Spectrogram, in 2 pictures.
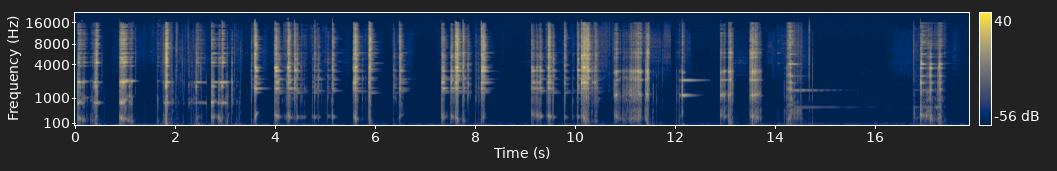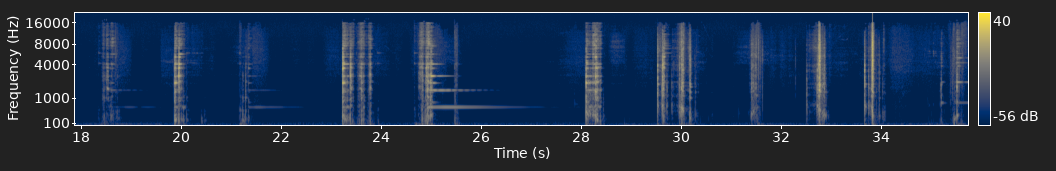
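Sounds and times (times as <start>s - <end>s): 
ceramic pot lids on and off various jars and containers: 0.0s - 6.7s, 7.3s - 8.3s, 9.1s - 15.2s, 16.8s - 17.4s, 23.2s - 23.8s, 24.7s - 26.3s, 28.1s - 28.5s, 29.5s - 30.3s, 31.4s - 31.6s, 32.5s - 33.0s, 33.7s - 34.1s, 35.2s - 35.7s.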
